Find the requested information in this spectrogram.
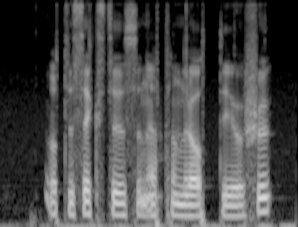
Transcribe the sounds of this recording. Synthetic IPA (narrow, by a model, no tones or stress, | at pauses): ɔt̪ːɪsɛkst̪ʰʉ̟ːsənʔɛ̰t̪ːhɵnd̪ɾaɔt̪ːɪʊɧʉ̟ː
